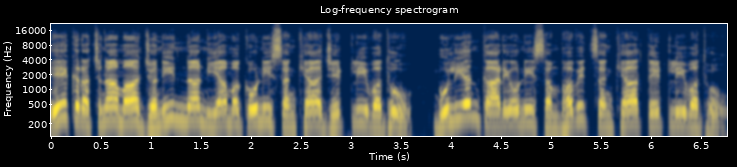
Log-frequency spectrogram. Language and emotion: Gujarati, neutral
